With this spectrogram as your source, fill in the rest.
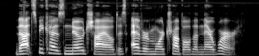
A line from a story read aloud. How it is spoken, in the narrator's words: Lewis told him firmly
